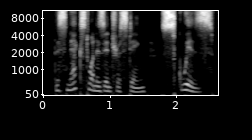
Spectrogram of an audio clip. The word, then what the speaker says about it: squiz: Someone might say, "Have a squiz at the menu before you order," and the double Z just gives it that sharp, buzzing finish.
